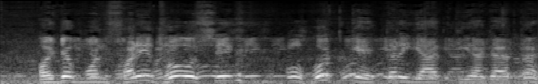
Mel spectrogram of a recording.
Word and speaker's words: احد: میں ہم چلے قبا سے پہنچے احد تک. احد، احد نہیں، احد. ہمارا تلفظ ذرا سا مختلف ہے.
